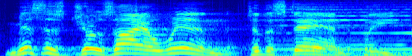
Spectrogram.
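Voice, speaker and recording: A man's voice: high voice, big pitch swings, slow, long reverb tail, over music, full character voice. A man playing an earnest, courteous small-town defense lawyer with formal, theatrical delivery in an old-time radio drama.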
